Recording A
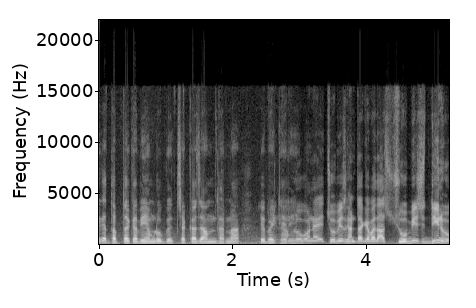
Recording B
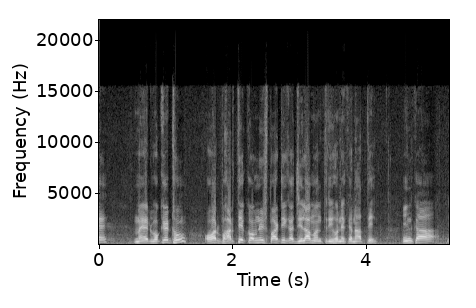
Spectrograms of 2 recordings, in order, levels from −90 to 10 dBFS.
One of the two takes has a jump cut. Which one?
A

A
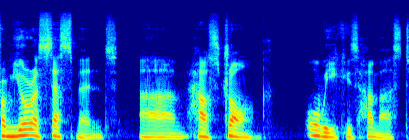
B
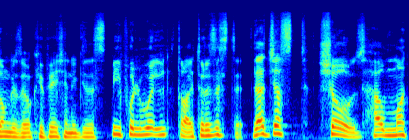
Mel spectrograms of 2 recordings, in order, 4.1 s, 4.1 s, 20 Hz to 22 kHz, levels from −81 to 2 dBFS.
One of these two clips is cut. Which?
B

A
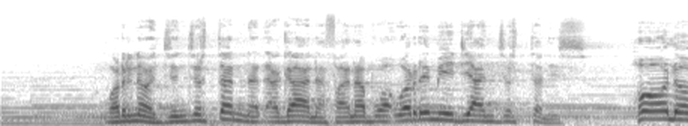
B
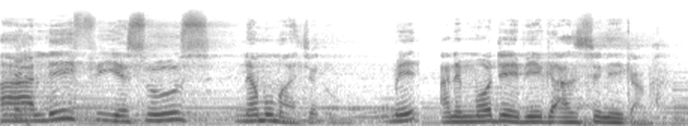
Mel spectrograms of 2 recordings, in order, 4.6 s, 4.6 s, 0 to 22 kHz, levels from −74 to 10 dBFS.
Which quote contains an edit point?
B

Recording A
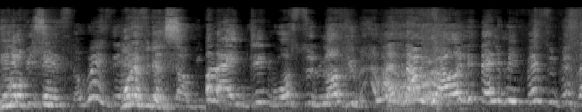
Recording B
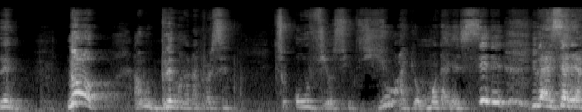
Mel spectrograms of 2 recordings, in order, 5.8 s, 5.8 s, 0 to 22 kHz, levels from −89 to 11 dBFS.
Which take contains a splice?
A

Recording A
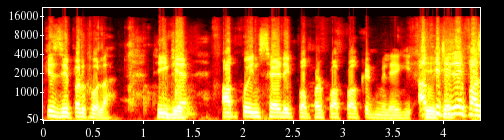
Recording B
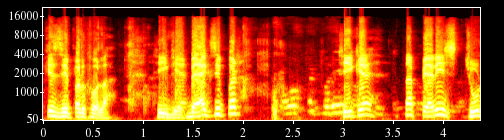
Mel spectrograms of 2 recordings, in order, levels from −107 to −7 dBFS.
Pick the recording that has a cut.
B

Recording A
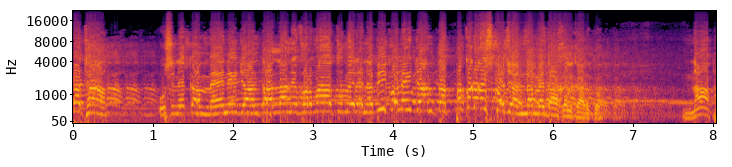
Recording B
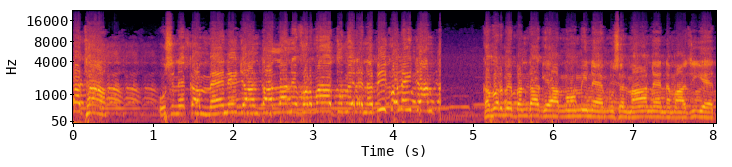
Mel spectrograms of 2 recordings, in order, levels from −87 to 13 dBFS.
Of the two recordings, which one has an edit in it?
B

